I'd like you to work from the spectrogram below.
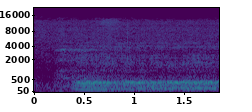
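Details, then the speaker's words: A sleeping pet dog snoring in the background of a recording: a low, rumbling breathing noise with a soft snorting quality that rises and holds steady; snoring. "So go ahead and graph those 5. You can hear my dog snoring."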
